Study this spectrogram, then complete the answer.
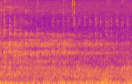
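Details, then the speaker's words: Yamaha Vixion with radiator coolant mixed into engine oil from failed cooling circulation (water pump or cover gasket): dense, rough clattering idle with gritty low rumble; worn engine bearings. "coba teman perhatikan suaranya suaranya cukup kasar sampai nggak cukup kasar seperti itulah kawan-kawan suaranya yang disebabkan oleh sirkulasi air yang tidak tidak sempurna"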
